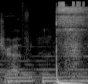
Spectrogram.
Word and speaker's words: draught: Actually, it's pronounced draft.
